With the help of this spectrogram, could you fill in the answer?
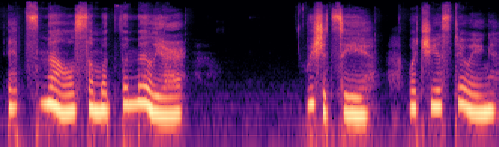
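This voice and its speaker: A woman playing a gentle, anxious, centuries-old fox spirit in an ASMR roleplay, speaking softly and often whispering close to the microphone. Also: fairly high pitch, no echo. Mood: cautious. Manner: soft, breathy, often whispered, unhurried.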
